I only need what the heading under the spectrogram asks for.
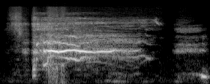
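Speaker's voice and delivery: squealing laugh, very high; high shrieking laugh. Real, not acted. Laughing at own bag wish.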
